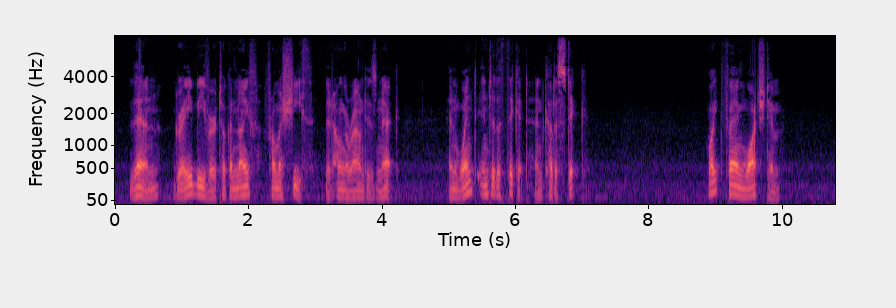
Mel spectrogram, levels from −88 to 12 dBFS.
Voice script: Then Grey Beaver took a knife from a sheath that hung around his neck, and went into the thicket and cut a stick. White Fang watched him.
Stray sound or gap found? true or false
false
